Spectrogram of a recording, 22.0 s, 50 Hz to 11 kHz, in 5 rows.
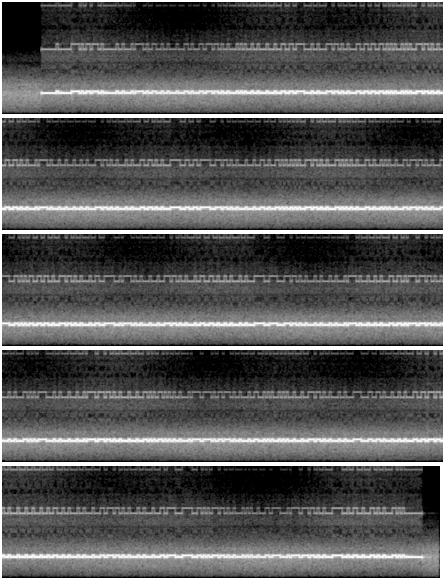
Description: RTTY (50 baud, 170 Hz shift), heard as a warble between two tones, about 2200 Hz centre, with room echo. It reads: 3277 6189 8866 8311 8585 1046 4067 5480 2531 2059 3183 4913 1443 2661 9818 1127 7954 6793 5274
